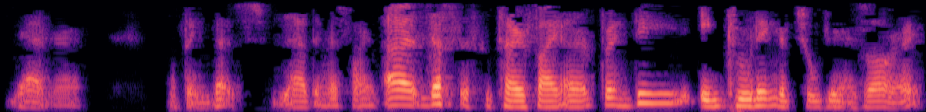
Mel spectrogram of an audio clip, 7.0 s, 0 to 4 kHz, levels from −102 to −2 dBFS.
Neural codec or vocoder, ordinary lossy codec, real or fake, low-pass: codec, 24 kHz, 0.9 kbps, WavTokenizer, small release; MP3, 16 kbps; fake; 3.6 kHz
